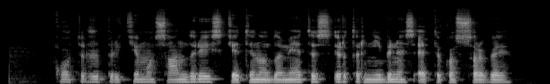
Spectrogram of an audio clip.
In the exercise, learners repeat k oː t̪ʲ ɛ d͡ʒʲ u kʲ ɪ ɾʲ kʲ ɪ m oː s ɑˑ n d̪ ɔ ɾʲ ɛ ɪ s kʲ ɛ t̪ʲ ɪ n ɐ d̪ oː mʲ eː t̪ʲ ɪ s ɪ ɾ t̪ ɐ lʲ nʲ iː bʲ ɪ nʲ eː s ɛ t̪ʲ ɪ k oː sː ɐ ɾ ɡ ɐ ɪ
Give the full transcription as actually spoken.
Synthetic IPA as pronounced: k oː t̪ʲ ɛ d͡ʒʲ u pʲ ɪ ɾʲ kʲ ɪ m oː s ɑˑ n d̪ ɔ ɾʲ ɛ ɪ s kʲ ɛ t̪ʲ ɪ n ɐ d̪ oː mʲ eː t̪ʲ ɪ s ɪ ɾ t̪ ɐ ɾʲ nʲ iː bʲ ɪ nʲ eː s ɛ t̪ʲ ɪ k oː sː ɐ ɾ ɡ ɐ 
